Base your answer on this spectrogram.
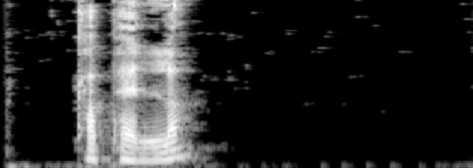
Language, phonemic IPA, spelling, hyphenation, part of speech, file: Norwegian Bokmål, /kaˈpɛlːa/, cappella, cap‧pel‧la, adverb, NB - Pronunciation of Norwegian Bokmål «cappella».ogg
- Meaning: only used in a cappella (“a cappella”)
